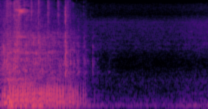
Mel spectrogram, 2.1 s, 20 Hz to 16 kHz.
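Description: A Stihl FS38 string trimmer's small two-stroke engine being pull-started: one short pull of under a second, the engine turning over rough and fast before it stops.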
